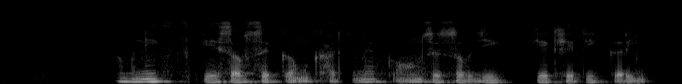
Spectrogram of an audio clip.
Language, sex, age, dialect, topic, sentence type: Magahi, male, 18-24, Western, agriculture, question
